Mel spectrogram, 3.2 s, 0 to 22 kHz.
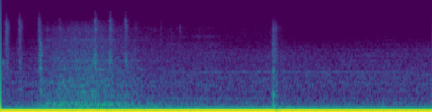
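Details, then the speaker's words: Mazda B2200 pickup, cold start after sitting overnight (about 51°F), in neutral after throttle pumps: a steady, smooth low rumbling idle creeping up as the engine warms a little; normal warm-up idle. "hear the idle is coming up as it warms up a little bit."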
